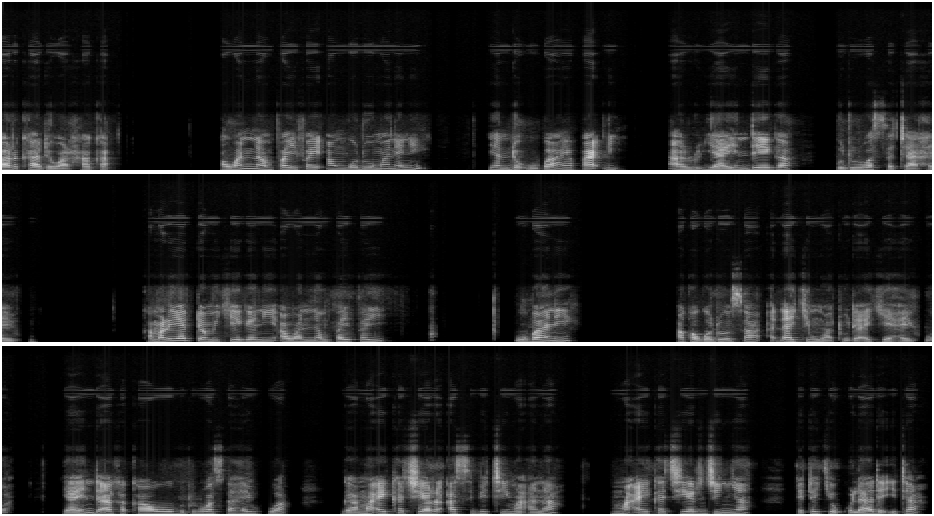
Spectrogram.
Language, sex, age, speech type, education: Hausa, female, 30-45, spontaneous, primary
